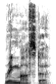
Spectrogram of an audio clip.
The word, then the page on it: ringmaster: British English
